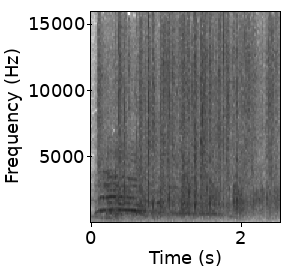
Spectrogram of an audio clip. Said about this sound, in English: I'm done. Clap.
